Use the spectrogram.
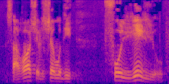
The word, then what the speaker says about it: folhelho: Eles chamam esse gás que existe em rocha porosa, essa rocha eles chamam de folhelho. Eu sei que é difícil pronunciar, folhelho, mas é a palavra correta.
